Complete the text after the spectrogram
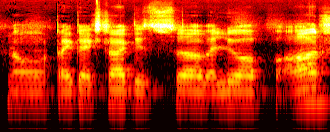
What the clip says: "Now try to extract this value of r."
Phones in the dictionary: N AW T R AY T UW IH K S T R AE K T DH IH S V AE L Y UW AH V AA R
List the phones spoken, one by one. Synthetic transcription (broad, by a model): N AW T R AY T UW IH K S T R AE K T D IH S V AE L Y UW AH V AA R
